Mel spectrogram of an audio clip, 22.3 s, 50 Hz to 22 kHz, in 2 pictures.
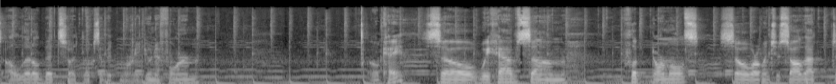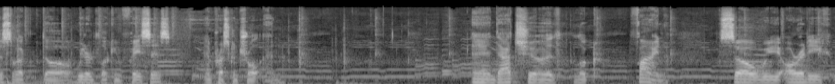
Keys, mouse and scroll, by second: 1.5 middle click, 2.3 Tab, 2.5-2.9 middle drag, 3.7 middle click, 3.9-4.3 middle drag, 5.2 Tab, 11.9 click, 12.0 click, 12.3 click, 12.7 click, 14.9 ctrl+n, 15.9 Tab, 19.9-22.2 middle drag.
